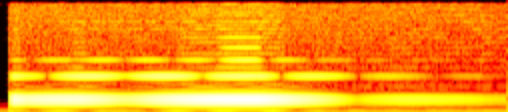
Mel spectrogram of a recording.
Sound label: Space Flute; Kids Can Save the Earth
